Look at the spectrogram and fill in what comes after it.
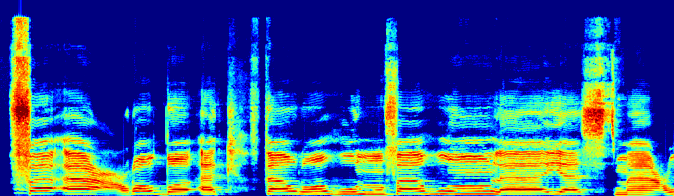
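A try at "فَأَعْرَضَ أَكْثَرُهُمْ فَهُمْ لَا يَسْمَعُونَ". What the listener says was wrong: Sedikit harokatnya keliru. Aktharu, bukan aktharo ya.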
